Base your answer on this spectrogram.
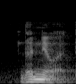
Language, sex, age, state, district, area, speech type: Marathi, male, 30-45, Maharashtra, Ratnagiri, urban, spontaneous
